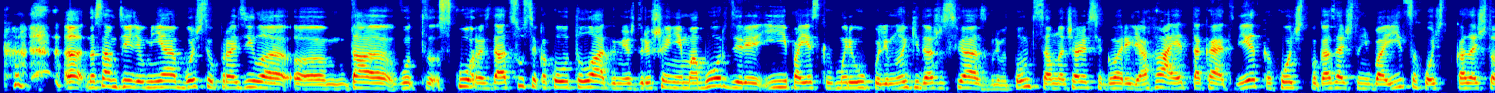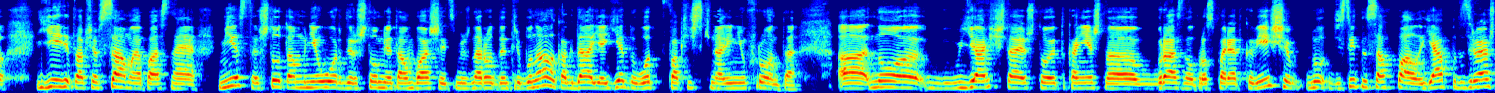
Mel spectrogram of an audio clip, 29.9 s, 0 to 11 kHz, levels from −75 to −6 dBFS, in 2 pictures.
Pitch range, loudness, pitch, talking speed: 185-215 Hz, -20 LUFS, 195 Hz, 175 wpm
